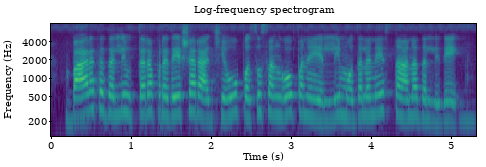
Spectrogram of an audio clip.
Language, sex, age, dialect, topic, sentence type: Kannada, female, 18-24, Mysore Kannada, agriculture, statement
